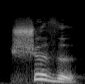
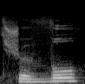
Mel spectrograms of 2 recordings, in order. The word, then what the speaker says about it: cheveux: Sèche, okay, sèche, and then cheveux. Usually this one is a bit of a problem because some of the students normally pronounce it chevaux, okay?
